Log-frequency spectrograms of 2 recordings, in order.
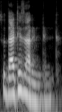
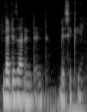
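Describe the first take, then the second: First: Said in the usual way. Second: Breathy whisper, much softer; hushed whispered echo of the point; whispered aside. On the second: Real, not acted. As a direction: drop to a whisper for the repeat. Repeats intent line as aside.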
